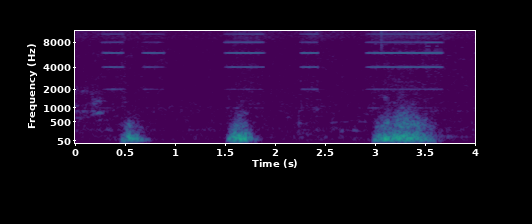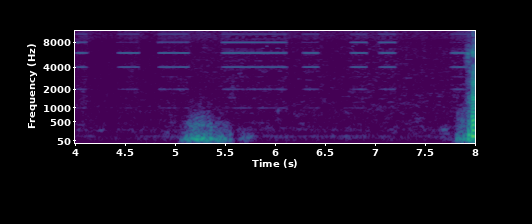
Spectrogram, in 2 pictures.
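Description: Quiet pause: a faint high electronic beeping that stops and starts irregularly, with four short, soft low sounds like muffled murmurs.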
